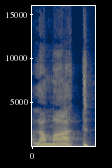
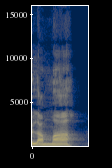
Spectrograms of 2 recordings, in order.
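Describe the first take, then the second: First: The word ends with a sounded T. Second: The word ends on a vowel, no T. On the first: The speaker calls it wrong. "et non pas la Maat" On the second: The speaker calls it right. "on dira par exemple la Ma"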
